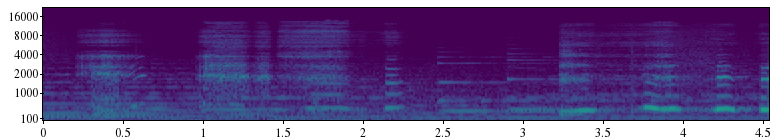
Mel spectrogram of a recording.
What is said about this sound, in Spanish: Por Dios, no llores.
